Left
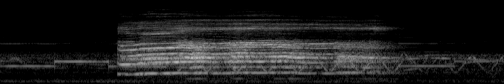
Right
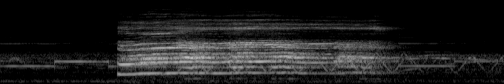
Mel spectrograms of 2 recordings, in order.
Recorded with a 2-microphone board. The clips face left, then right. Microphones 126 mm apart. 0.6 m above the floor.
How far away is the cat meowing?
About 0.6 m.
